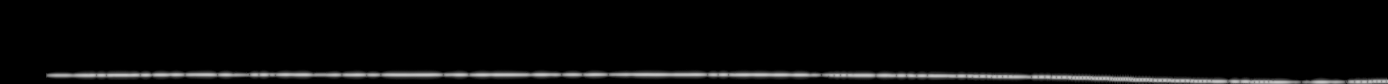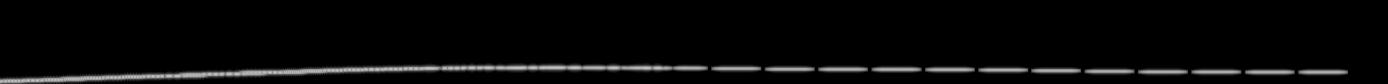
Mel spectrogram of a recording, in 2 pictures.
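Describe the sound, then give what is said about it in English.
A sonified heartbeat-star light curve over a single heartbeat: a smooth, pure electronic tone holds steady, plunges sharply low, then glides up above its starting pitch and settles, pulsing gently near the end with tidally excited oscillations echoing after perihelion passage. No voices. “All right, so we'll take a listen and try to listen in for all these different features that are in the light curve.”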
